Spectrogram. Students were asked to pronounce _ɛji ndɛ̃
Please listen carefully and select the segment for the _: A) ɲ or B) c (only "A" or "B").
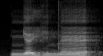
A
